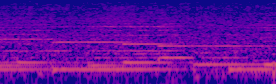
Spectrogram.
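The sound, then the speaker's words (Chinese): Roaring sea waves in a storm, with howling wind, make a steady, rushing wash that never lets up, with sustained low droning tones shifting slowly beneath it. No one speaks, and the overall level stays quiet. “听着海浪的轰鸣和风的呼啸，冉娜真感到害怕。”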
